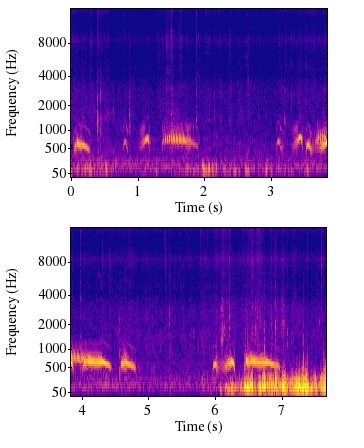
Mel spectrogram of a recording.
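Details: A kept spotted dove, hand-trained and gifted by a fellow bird keeper, utters three phrases of mellow coos. Each is a couple of short notes leading into a long, slightly downslurred hoot, with low rumbling noise underneath.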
